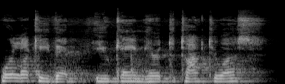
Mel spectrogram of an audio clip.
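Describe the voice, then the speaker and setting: Audible room echo fills the recording. A man does the talking. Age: 70s. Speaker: city councilman. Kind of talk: public council meeting discussion.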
